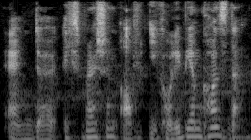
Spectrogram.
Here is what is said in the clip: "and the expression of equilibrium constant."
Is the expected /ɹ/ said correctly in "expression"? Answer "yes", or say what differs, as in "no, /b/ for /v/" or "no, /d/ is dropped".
yes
